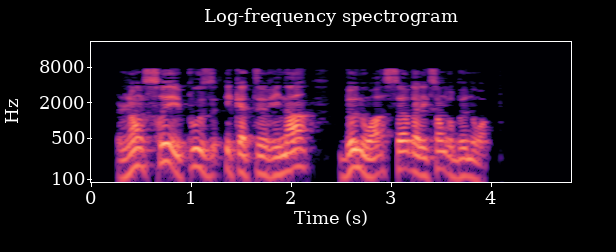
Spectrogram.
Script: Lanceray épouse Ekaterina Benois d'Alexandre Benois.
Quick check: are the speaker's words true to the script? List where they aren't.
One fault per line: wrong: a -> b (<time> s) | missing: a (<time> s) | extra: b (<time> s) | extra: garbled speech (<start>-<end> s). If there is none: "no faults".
extra: sœur (3.0 s)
